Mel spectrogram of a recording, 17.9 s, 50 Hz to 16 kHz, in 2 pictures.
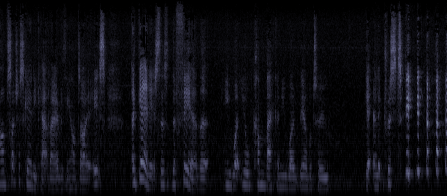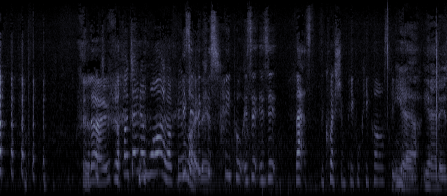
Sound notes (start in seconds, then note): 8.1 laughs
